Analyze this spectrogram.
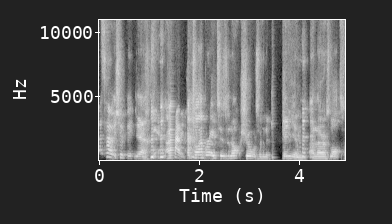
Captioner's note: laughing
